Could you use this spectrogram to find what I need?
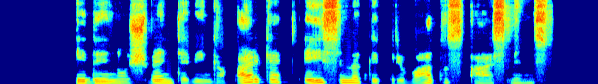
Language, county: Lithuanian, Vilnius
